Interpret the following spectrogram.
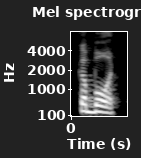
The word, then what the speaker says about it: กบฏ: Both syllables have middle class initial consonants and both syllables have dead endings, so they are both low tone.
